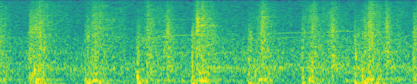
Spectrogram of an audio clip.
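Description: A stadium crowd cheers steadily.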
